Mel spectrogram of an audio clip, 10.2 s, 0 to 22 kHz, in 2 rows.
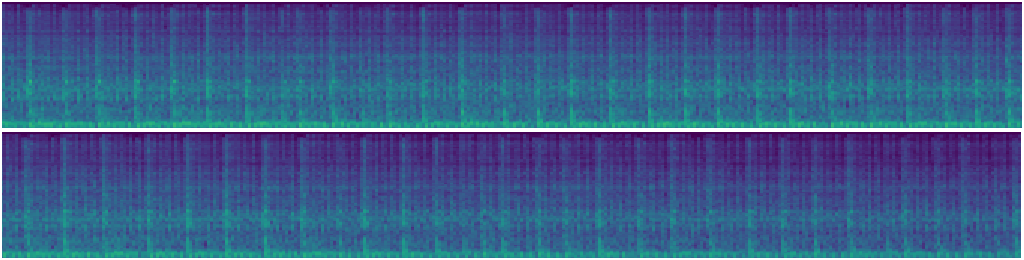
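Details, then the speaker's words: Yamaha F1ZR two-stroke motorcycle idling before restoration, with a busy, uneven rattle and ticking over a low drone; the engine sounds rough inside and the vibration can be felt outside, cause unknown. "Nah kalau temen-temen denger di sini ya ini suara di dalamnya agak kasar gitu dan getarnya Kayaknya sampai kerasa keluar"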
